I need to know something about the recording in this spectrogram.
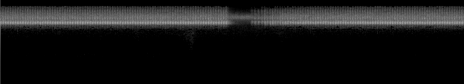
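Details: Grasshoppers trilling continuously, a bright, sizzling high tone pulsed at an even rate near four per second, interrupted once by a brief quiet dip halfway through, then building back to the same level.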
